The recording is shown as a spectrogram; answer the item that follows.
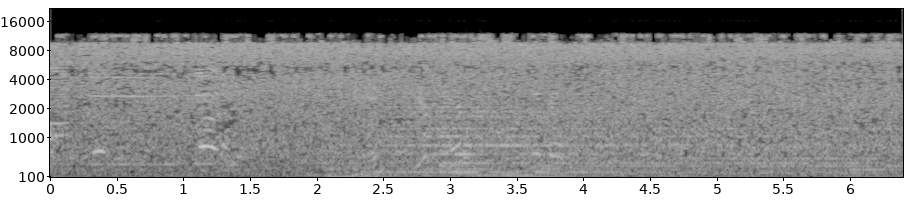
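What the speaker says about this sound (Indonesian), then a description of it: "Ini kita sudah berada di dasar air terjun Tumpak Sewu" Tumpak Sewu waterfall seen from the base of the falls: a steady, broad roar of falling water fills the whole clip, with people talking faintly over it.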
